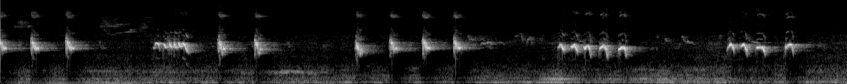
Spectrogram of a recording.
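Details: A female sooty-headed bulbul calls the male with short, sharp single chips spaced evenly, then quicker clustered chatters of four or five notes toward the end; little else is heard.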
